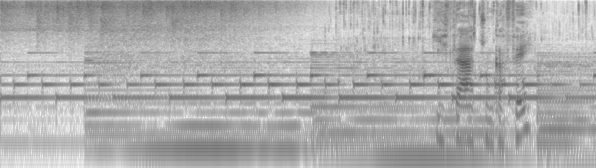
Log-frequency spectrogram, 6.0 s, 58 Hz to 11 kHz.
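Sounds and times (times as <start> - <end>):
shower water running: 0.0 - 4.0
speech: 4.5 - 5.8.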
